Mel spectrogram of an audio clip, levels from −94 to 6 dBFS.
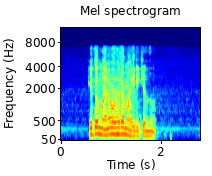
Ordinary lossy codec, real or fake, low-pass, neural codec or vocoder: MP3, 96 kbps; fake; 7.2 kHz; codec, 16 kHz, 4 kbps, X-Codec, HuBERT features, trained on general audio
